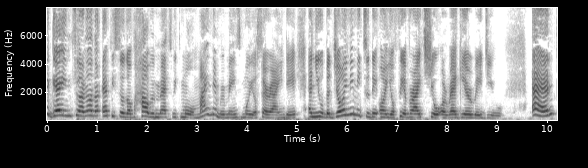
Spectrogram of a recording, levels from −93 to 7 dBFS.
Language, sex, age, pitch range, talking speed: English, female, 20-39, 240-355 Hz, 170 wpm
